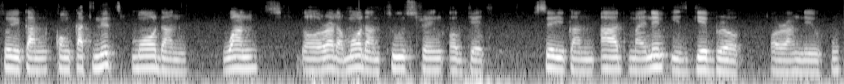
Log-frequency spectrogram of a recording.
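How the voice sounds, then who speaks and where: A man explains code step by step in a screen-recorded tutorial, stopping to ask rhetorical questions before he answers them. His voice sits at an average pitch. The recording sounds dull and lo-fi, with a faint hiss underneath. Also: flat delivery, slow. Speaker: programming tutor. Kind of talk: screen-recorded coding lesson.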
